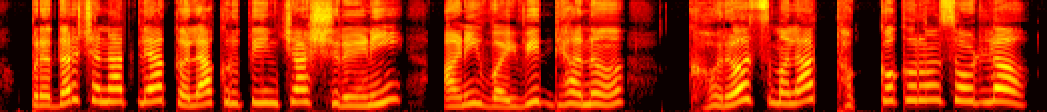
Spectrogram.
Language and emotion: Marathi, surprised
